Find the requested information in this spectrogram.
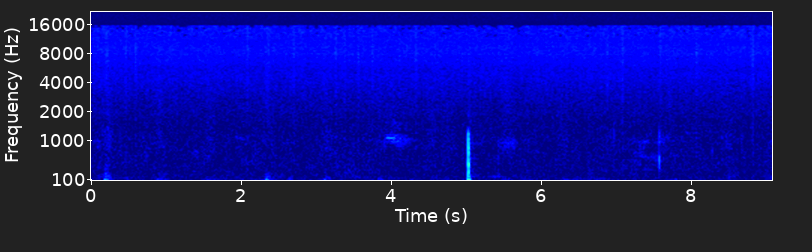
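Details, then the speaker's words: Korotkoff sounds via stethoscope during manual sphygmomanometer blood pressure check, arm cuff inflated to 180 then deflated: faint regular soft thumps about 85 a minute; first heard at 130 systolic, last at 85 diastolic. "the first time we heard a throbbing sound at 130 our systolic blood pressure is 130. the last time we heard a throbbing sound at 85 our diastole blood pressure is 85"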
